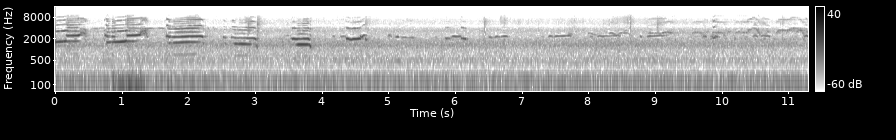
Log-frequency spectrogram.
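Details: At the NCTC bald eagle nest, June 27, 2021, the female brings fish to the eaglets. Loud stuttering whistled chips open the recording, then softer, scattered high piping notes trail off against low rumble.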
